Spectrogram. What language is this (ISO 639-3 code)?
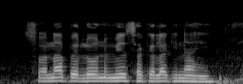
bho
